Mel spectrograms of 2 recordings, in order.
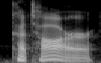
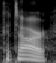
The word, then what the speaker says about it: catarrh: for that um cool okay next we have qatar c-a-t-a-r-r-h it's spelled not the typical way that we spell things here in english it is a qatar noun from the 15th century inflammation of a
